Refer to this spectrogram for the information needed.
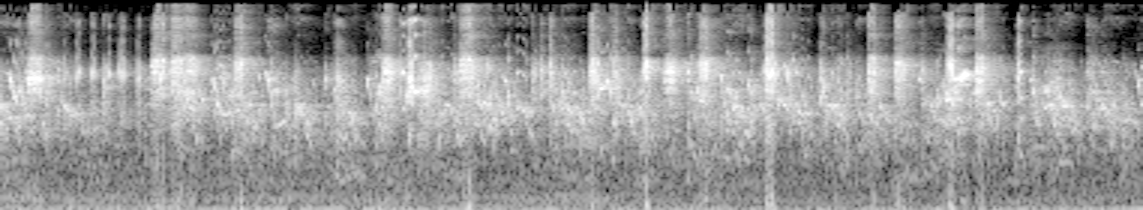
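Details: Lovebirds singing and chirping: a dense, continuous chatter of many overlapping high chirps and short squawks, with scattered sharp clicks and no pause across the clip.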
